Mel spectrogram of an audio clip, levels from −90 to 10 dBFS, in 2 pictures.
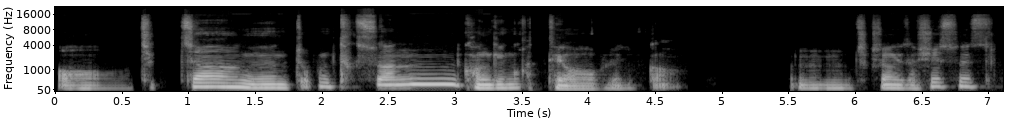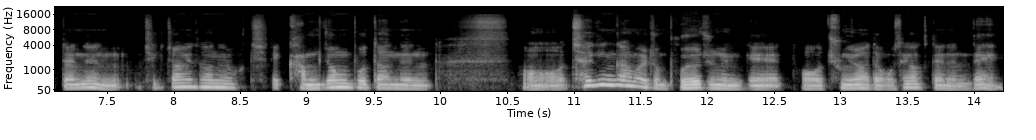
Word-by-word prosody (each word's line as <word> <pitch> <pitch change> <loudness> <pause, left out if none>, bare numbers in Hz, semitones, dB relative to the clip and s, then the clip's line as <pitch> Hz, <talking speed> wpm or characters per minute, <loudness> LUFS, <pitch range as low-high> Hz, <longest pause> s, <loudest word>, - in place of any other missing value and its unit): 어 95 -1 -7
직장은 140 -7 +1
쪼금 155 -2 -7
특수한 240 - +2
관계인 115 - +1
것 120 - -4
같아요. 90 -3 -3
그러니까 100 0 -13 0.9
음 105 0 -8
직장에서 105 -2 -3
실수했을 160 - -7
때는 110 -4 +1 0.2
직장에서는 140 +2 +1
확실히 120 - -10
감정보다는 110 -3 +2 0.7
어 95 +1 -1
책임감을 195 -6 +3
좀 115 -4 -2
보여주는 110 -3 +3
게 95 -1 0
더 95 -2 +1
중요하다고 105 -4 +1
생각되는데. 105 -2 -2
115 Hz, 280 characters per minute, -23 LUFS, 100-140 Hz, 0.9 s, 책임감을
